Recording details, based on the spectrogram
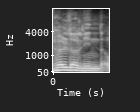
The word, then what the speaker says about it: Hölderlin: Hölderlin. – Ja, okay. – Ja, habe ich das falsch ausgesprochen? – Nee, absolut richtig, genau, ausgesprochen. Hölderlin.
